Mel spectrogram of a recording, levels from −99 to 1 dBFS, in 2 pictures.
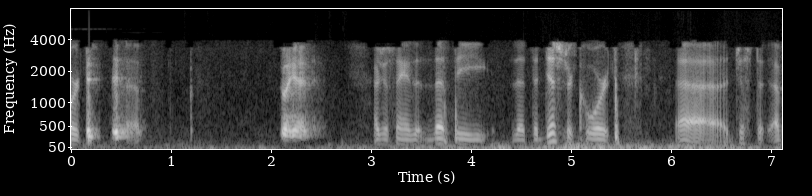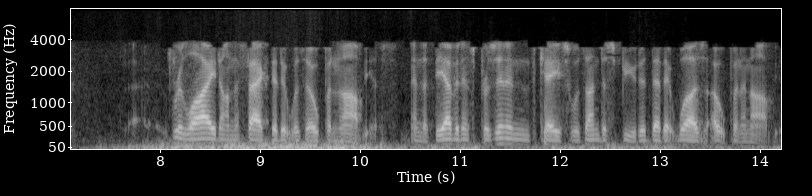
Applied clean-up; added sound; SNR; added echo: none; Wind; 10 dB; none.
